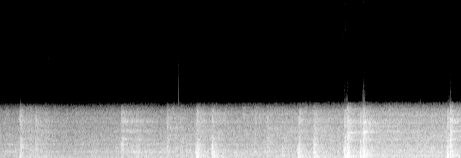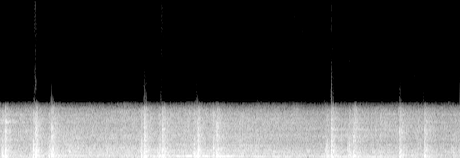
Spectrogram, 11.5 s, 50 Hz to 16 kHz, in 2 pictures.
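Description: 205-series electric train rolling at low speed, its wheels clacking over rail joints in quick pairs and clusters over a steady rumble. A low whine slowly falls in pitch in the second half.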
